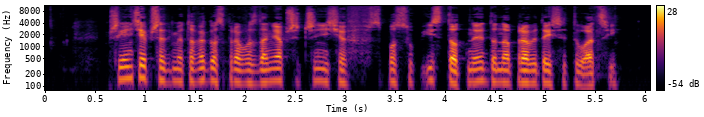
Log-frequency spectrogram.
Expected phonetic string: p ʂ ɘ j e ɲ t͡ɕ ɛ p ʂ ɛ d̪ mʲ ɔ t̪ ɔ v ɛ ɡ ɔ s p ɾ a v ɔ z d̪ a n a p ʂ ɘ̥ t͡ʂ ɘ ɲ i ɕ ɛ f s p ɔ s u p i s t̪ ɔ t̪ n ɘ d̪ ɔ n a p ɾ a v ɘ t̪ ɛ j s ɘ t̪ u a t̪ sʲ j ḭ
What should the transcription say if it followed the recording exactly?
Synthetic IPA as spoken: p ʂ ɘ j e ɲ t͡ɕ ɛ p ʂ ɛ d̪ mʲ ɔ t̪ ɔ v ɛ ɡ ɔ s p ɾ a v ɔ z d̪ a ɲ a p ʂ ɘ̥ t͡ʂ ɘ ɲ i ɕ ɛ f s p ɔ s u p i s t̪ ɔ t̪ n ɘ d̪ ɔ n a p ɾ a v ɘ t̪ ɛ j s ɘ t̪ u a t̪ sʲ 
